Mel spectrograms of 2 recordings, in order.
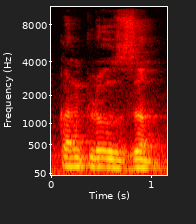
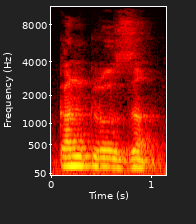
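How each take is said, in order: No difference in how they are said.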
